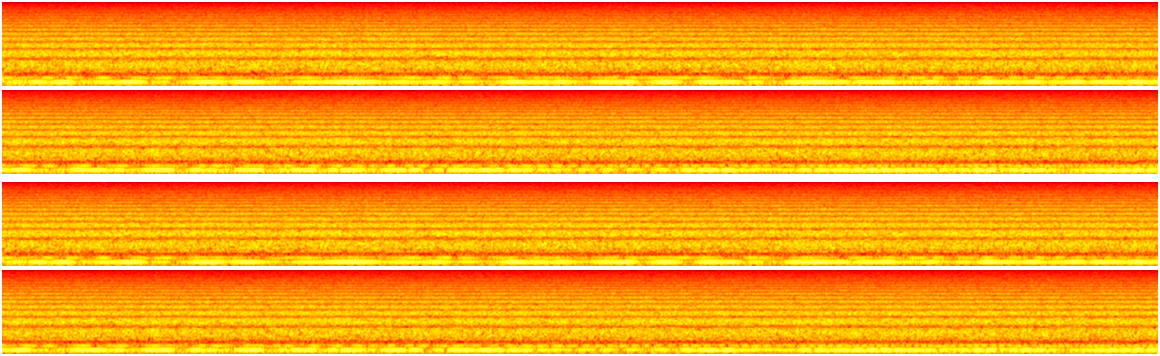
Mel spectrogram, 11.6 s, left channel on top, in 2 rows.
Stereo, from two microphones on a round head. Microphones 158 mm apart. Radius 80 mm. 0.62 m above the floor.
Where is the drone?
Centre (ahead or behind).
